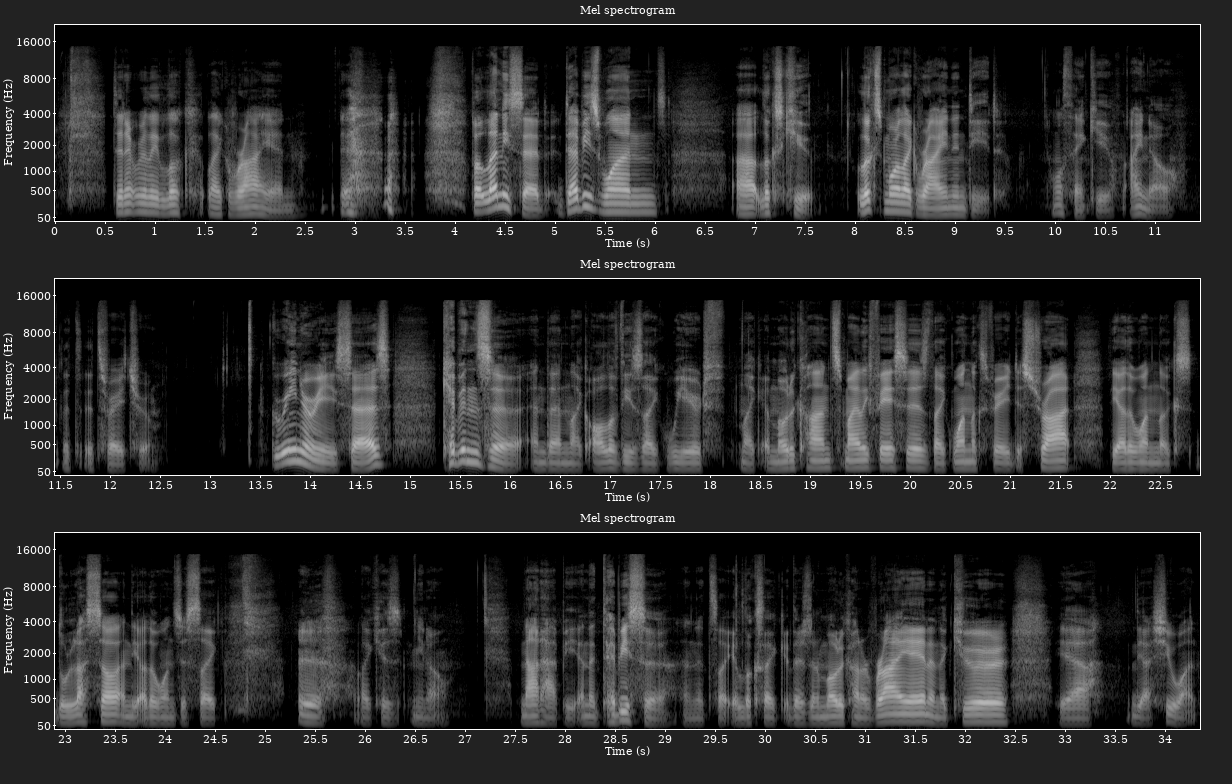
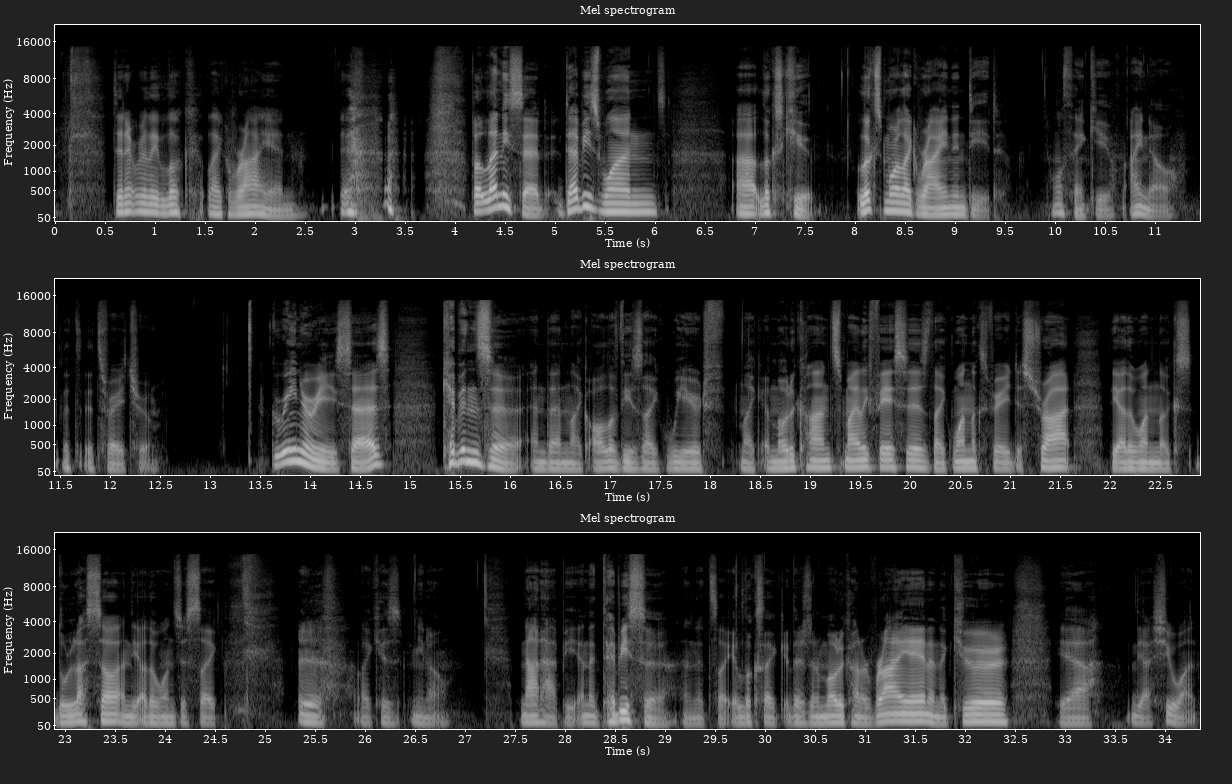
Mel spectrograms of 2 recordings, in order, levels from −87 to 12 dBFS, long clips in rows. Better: second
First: thin; very; fading below 550 Hz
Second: none

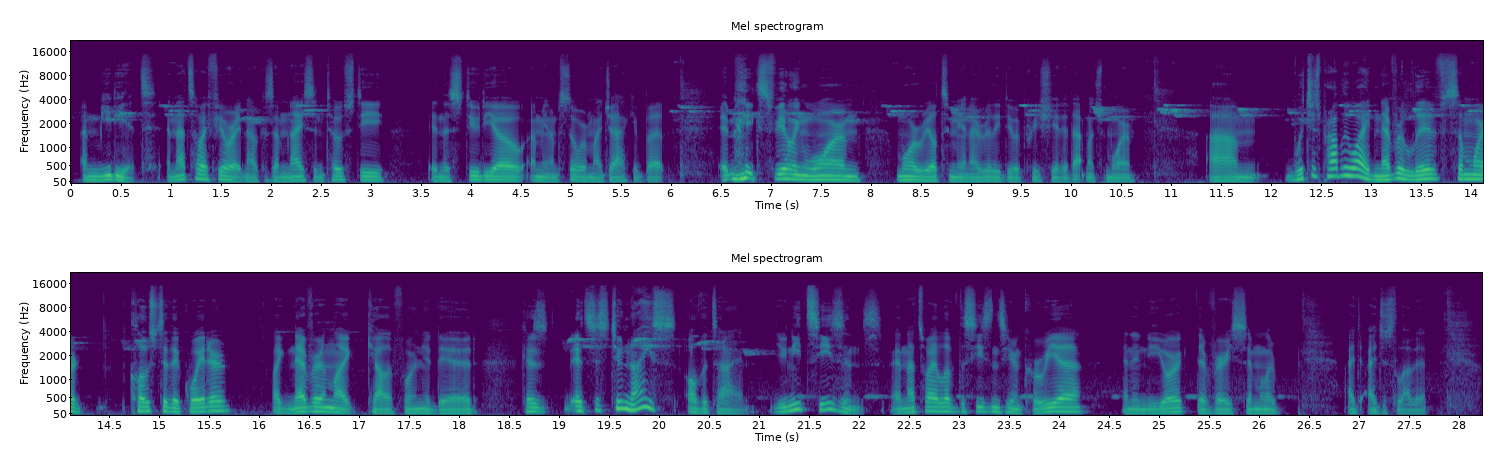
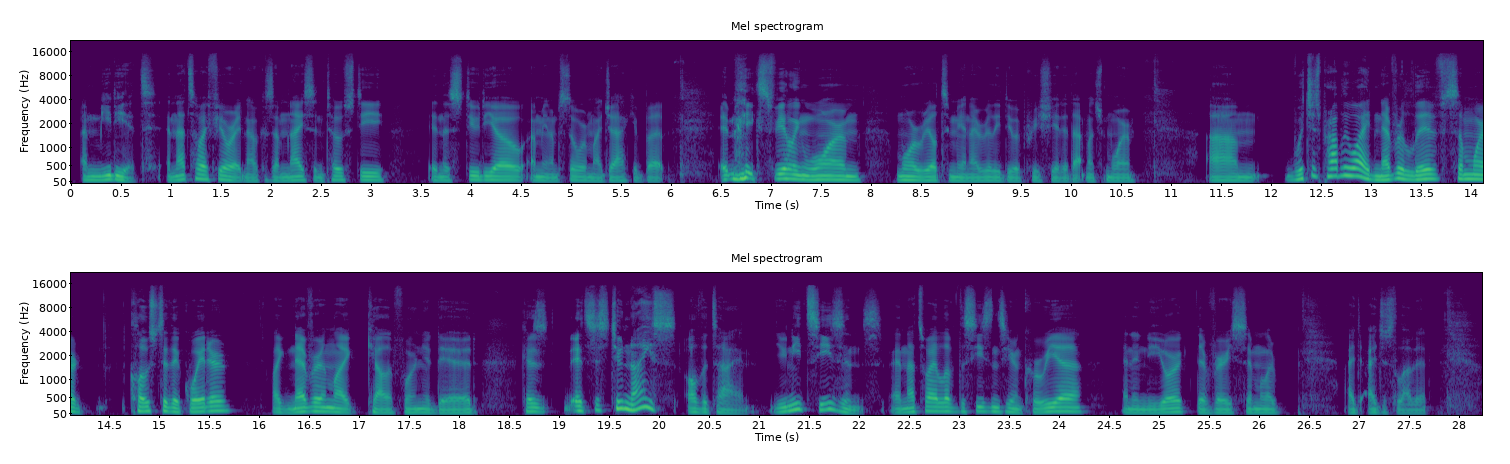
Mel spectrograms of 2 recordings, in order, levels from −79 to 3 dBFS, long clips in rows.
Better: second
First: animal sounds; noticeable; throughout; 15 dB below the speech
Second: none

